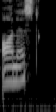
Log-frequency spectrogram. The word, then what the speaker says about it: honest: The S in Ireland, P in psychology, H in honest, and B in plumber.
